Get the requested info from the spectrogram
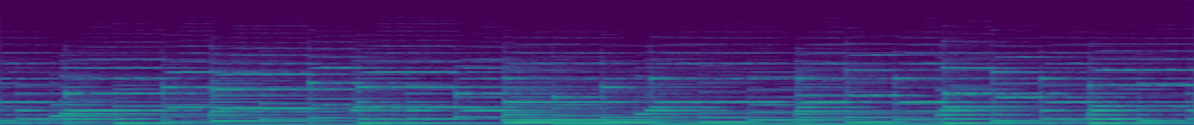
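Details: Gentle, tender instrumental music with flute-like melody over piano chords plays throughout, with no animal sound.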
